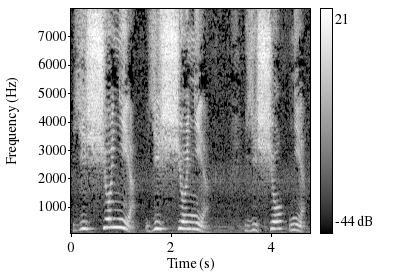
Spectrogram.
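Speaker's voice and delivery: slow, careful Russian model phrase; slow demo. Shown as a demonstration. Teacher modelling slowly for students. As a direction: spell it out slowly for the learner. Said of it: "Dan kata belum".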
